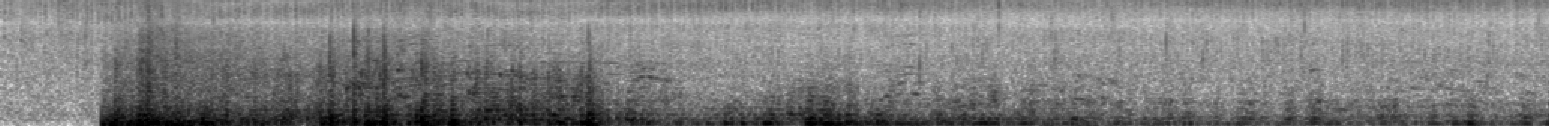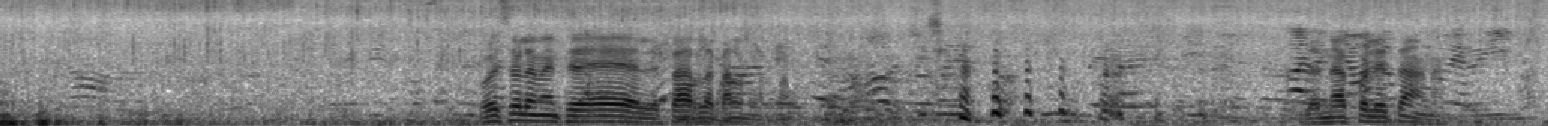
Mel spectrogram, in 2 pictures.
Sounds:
Thunderstorm, Rain, Water, Thunder

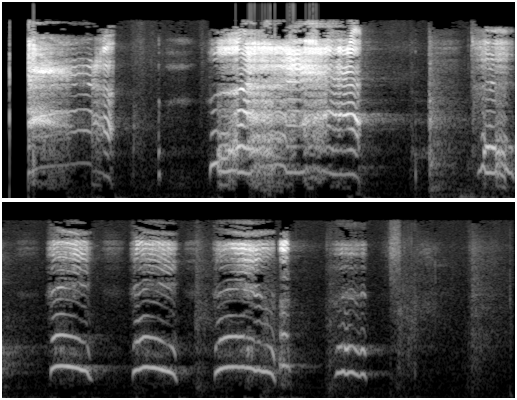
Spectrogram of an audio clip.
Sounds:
Human voice, Crying

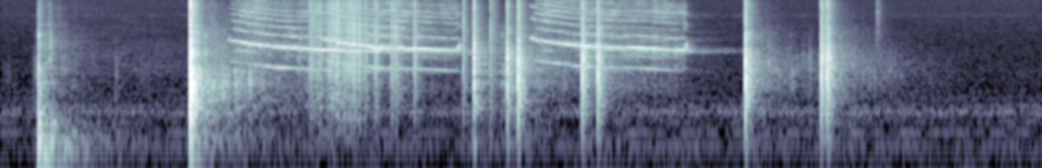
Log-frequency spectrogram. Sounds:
Explosion, Fireworks

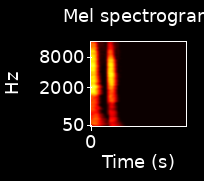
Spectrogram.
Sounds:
Mechanisms, Tick, Clock

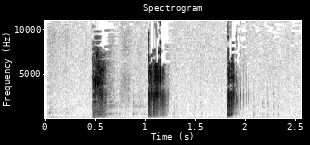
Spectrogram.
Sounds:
Fart

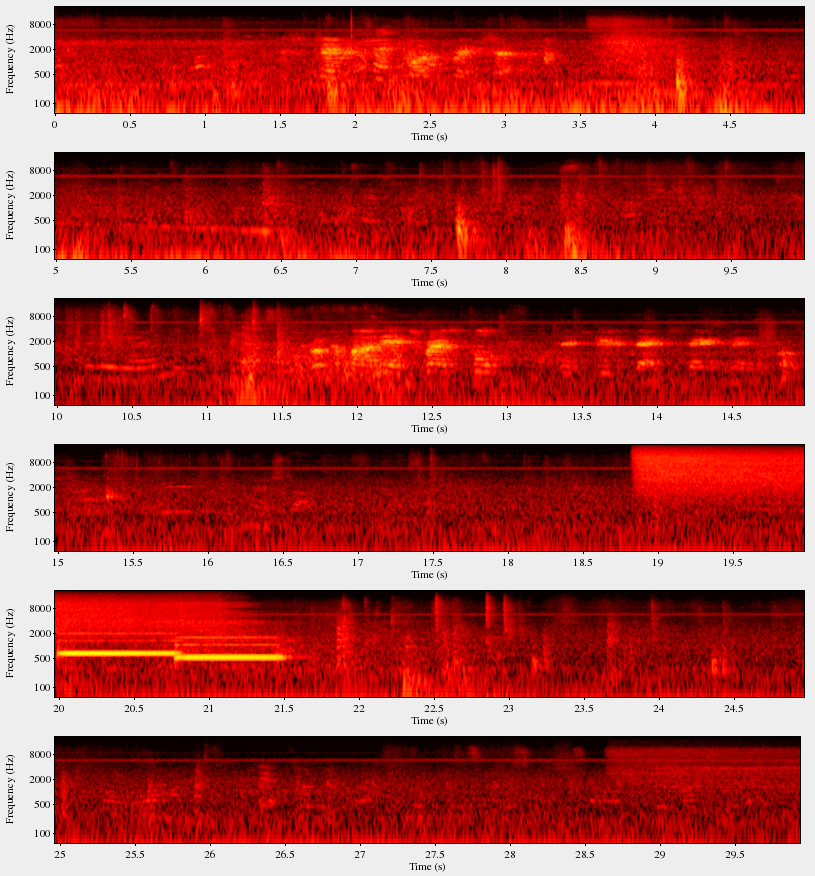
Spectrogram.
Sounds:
Vehicle, Rail transport, Subway

